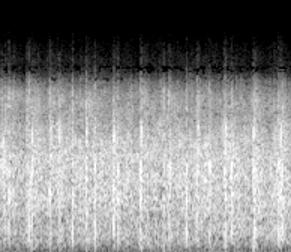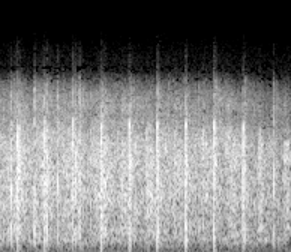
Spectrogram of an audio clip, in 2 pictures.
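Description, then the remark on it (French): An audience in a hall applauds steadily for about six seconds, a dense wash of many hands clapping at a fairly even loudness with no one speaking over it, applauding the behind-the-scenes workers and students of a yeshiva. “jusqu'à ceux qui sont des talmidim, avec ici dans cette salle ceux qui ne doivent pas être oubliés et qu'il faut applaudir et encourager, ce sont les travailleurs dans l'ombre, les véritables élèves de la yeshiva, les futurs talmid et hachamim.”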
